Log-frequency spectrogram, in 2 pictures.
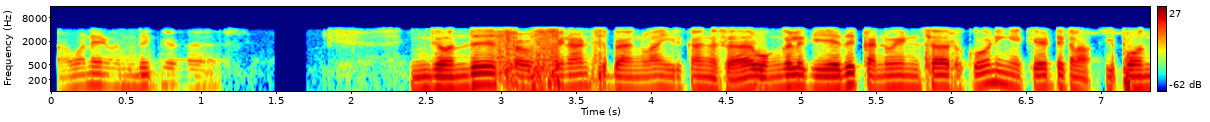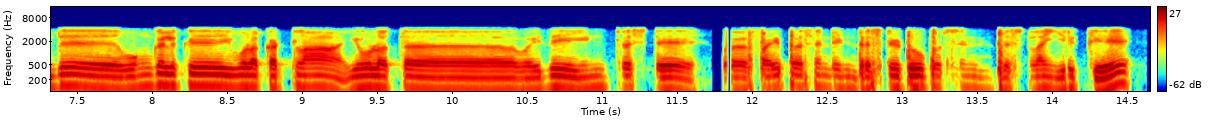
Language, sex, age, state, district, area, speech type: Tamil, male, 18-30, Tamil Nadu, Mayiladuthurai, rural, conversation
